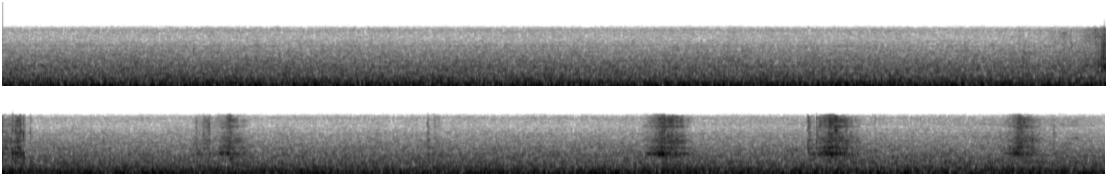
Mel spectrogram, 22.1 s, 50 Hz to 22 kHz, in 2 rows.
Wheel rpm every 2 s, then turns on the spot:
0, 0, 0, 0, 0, 0, 0, 0, 10, 10, 0.
none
